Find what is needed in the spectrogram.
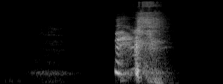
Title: Huge tickling sneezes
